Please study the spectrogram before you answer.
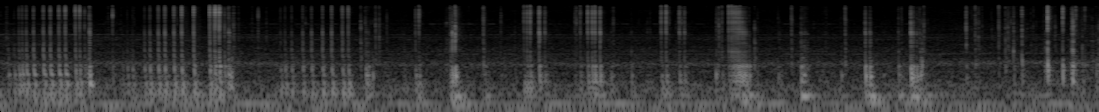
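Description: Long red acrylic nails tap on the top and sides of a white plastic screw cap on a white plastic bottle standing in a fridge door shelf. The result is a quick, uneven run of short, dry plastic clicks and taps over a steady low hum.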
